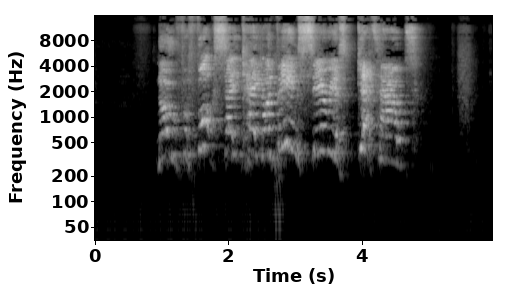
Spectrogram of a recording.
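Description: A woman talks loudly with animation.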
